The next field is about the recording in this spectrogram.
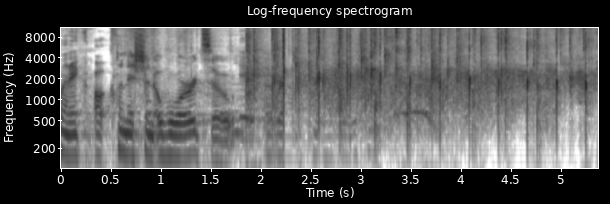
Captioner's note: group applauds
